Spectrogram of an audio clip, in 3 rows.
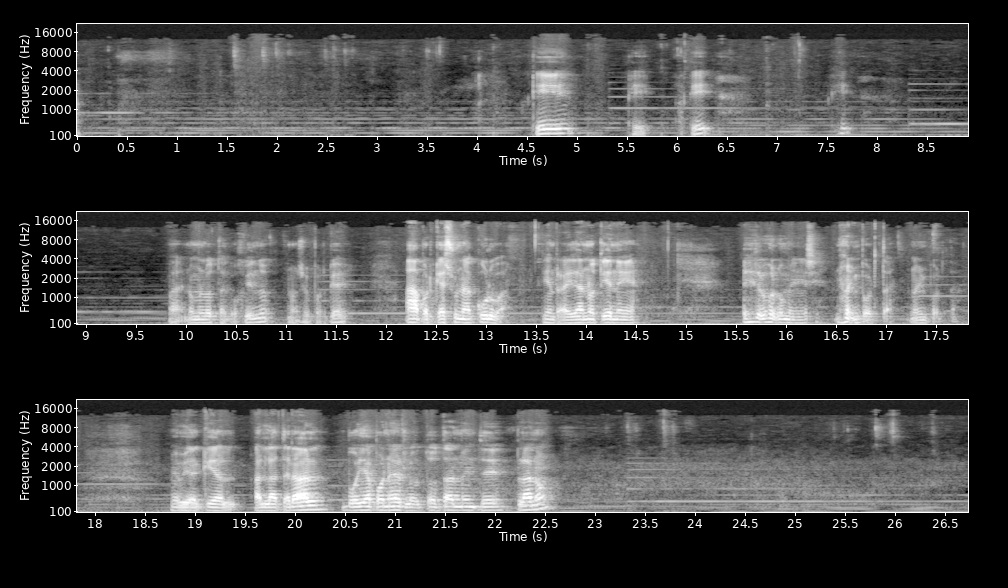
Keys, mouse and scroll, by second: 1.0 click, 2.5 o, 2.7 o, 3.4 right click, 4.2 click, 6.2-8.8 middle drag, 8.8 click, 10.9 g, 16.5 click, 18.8 KP_3, 21.1 a, 21.1 a, 23.0 s, 25.9 shift+Tab, 26.3 s.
